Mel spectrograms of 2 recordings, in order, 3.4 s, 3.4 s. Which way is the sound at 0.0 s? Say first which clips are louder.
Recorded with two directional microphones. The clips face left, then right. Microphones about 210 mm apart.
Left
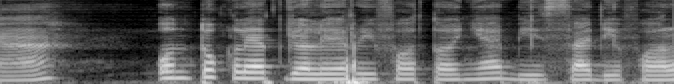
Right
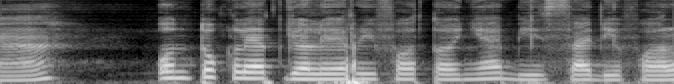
Right 4 dB; 40° right (ahead or behind).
